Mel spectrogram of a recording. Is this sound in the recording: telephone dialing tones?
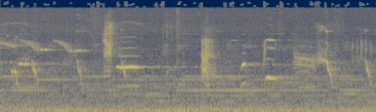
no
